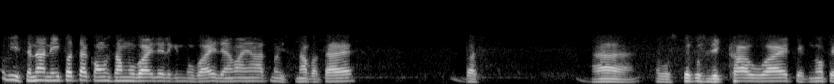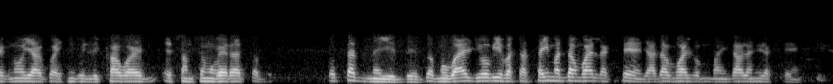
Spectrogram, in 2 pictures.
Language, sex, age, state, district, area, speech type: Urdu, male, 45-60, Bihar, Saharsa, rural, conversation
